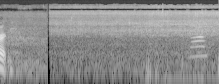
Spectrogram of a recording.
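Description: Quiet, steady outdoor background noise with no distinct event, broken by an abrupt cut about a second in.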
